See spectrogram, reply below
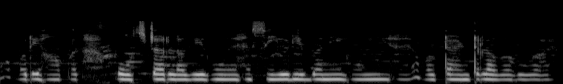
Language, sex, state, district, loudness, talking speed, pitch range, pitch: Hindi, female, Jharkhand, Jamtara, -29 LUFS, 170 wpm, 225-235 Hz, 230 Hz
